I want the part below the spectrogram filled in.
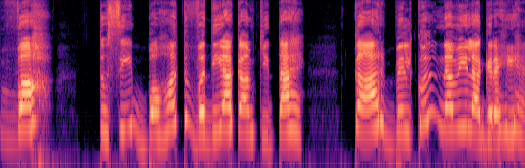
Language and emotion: Punjabi, surprised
